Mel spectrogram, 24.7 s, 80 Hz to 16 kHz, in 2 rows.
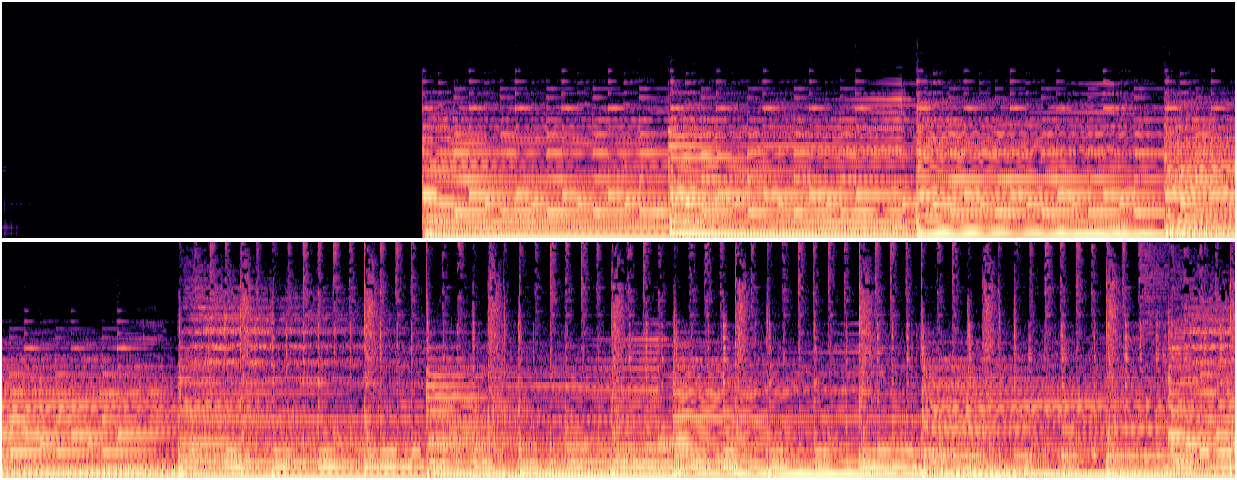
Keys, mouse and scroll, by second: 0.0-0.6 typing, 3.5 click, 5.7 click, 6.9 click, 8.6 BackSpace, 10.0 KP_1, 10.3 KP_0, 12.3 click, 17.8-20.8 typing, 22.6 BackSpace, 24.2 click, 24.5-24.6 typing.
